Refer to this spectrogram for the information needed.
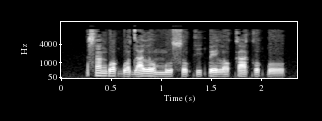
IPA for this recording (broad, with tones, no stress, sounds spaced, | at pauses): s ã˦ ɡ͡b ɔ˧ ɡ͡b ɔ˨ d a˨˦ l o˦˨ m u˨ s o˨ k i˨˦ k͡p e˦˨ l ɔ˨˦ k a˦ k o˧ k͡p o˨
